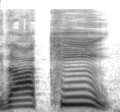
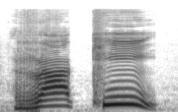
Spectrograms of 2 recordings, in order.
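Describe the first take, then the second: First: Said in the usual way. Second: राखी said very slowly, the final ई held long; drawn-out long ई. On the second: Shown as a demonstration. Teacher showing students the long ई in राखी, drawn out. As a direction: stretch the ई in राखी far out. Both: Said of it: "खींच करके उच्चारण है".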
